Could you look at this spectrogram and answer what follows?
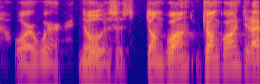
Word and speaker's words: Dongguan: Dongguan, did I pronounce that correct? Yeah, that's right. That's Dongguan.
